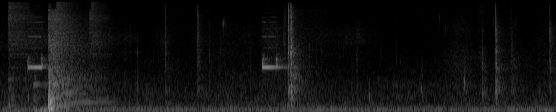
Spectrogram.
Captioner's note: microwave beeping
